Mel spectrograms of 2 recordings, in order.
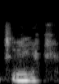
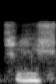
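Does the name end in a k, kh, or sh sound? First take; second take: kh; sh. First: The name ends with a kh sound. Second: The name ends with an sh sound. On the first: This is how Germans say it. The speaker calls it right. "خود آلمانیا تیلیخ میگن" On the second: This is how people here say it. The speaker calls it wrong. "این که در بین ما تیلیش میگن این غلطه"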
